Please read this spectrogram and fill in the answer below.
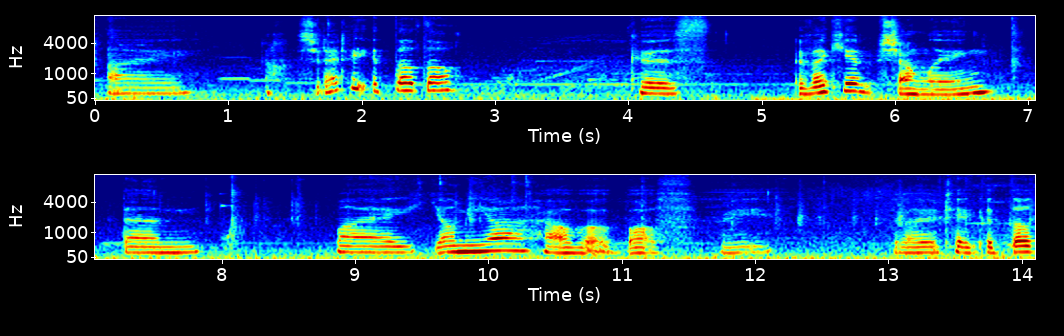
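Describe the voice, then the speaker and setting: Casting: female let's player, casual and reactive, slightly low register, leisurely pace. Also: takes it slowly, long pauses, a little mellow, a little hiss or hum. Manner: musing aloud, reacting to the game. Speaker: game streamer. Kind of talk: casual let's play commentary.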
